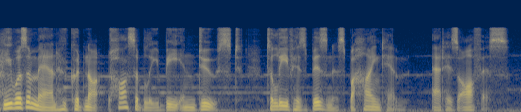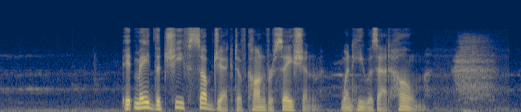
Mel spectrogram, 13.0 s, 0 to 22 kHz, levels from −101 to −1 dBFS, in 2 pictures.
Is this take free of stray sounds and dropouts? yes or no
no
